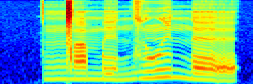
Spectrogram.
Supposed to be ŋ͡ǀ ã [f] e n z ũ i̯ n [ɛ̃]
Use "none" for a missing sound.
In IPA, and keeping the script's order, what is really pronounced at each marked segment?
m, ɛ

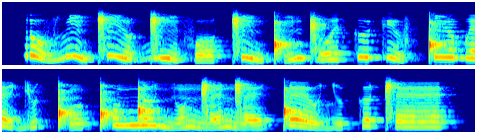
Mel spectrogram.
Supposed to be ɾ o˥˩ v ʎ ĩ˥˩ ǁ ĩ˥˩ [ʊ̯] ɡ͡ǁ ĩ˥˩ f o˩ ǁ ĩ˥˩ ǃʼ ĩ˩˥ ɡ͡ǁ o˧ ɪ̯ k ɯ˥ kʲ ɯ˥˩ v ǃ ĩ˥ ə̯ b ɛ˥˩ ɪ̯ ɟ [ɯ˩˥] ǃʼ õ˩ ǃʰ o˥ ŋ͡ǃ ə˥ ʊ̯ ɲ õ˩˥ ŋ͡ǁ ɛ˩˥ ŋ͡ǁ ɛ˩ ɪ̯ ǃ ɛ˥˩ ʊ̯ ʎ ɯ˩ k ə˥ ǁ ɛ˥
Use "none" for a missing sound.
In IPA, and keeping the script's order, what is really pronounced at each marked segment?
ʊ̯, ɯ˩˥

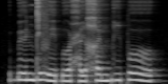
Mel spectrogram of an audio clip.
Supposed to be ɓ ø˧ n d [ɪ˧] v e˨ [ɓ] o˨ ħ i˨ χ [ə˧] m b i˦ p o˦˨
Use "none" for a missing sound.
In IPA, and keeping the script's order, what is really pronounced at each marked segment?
ɪ˧, ɓ, ɪ˧

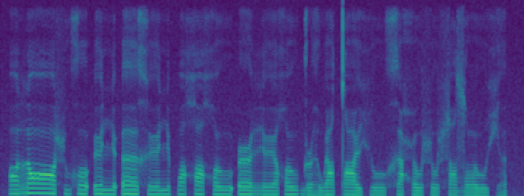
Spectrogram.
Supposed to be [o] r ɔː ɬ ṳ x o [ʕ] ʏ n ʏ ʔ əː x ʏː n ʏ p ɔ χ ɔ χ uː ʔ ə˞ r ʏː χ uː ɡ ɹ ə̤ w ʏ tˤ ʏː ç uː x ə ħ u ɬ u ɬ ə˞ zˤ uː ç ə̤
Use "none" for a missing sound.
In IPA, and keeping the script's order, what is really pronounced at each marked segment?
ɔ, ʔ

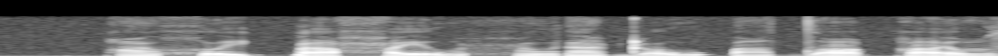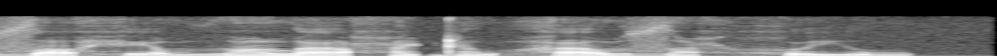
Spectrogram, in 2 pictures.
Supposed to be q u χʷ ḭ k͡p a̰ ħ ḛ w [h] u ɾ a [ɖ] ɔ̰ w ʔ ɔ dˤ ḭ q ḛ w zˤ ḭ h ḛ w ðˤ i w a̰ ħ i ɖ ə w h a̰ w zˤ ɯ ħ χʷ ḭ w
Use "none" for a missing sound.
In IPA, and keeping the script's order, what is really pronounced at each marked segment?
ħ, ɖ

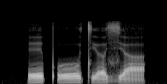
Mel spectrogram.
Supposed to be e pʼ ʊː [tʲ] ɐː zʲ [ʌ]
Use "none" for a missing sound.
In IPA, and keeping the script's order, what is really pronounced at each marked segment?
tʲ, a

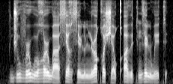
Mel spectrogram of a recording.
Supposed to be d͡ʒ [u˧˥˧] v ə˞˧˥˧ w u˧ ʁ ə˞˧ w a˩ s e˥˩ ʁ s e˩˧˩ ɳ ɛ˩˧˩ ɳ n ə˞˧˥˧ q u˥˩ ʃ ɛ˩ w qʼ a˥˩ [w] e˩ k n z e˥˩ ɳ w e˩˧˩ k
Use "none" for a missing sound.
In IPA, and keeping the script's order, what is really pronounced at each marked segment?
u˧˥˧, ð

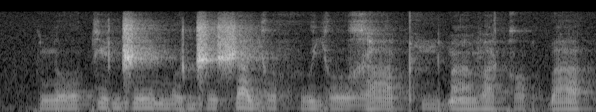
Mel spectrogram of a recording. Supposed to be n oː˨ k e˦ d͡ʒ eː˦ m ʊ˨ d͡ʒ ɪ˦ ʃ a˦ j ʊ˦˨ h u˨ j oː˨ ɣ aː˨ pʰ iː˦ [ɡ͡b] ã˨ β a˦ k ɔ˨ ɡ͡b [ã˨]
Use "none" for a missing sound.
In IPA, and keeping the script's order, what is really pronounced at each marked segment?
ɓ, a˨

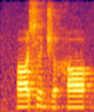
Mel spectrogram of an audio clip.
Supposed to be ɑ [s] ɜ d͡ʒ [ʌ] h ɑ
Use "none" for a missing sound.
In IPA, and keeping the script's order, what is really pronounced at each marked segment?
ɕ, ʌ

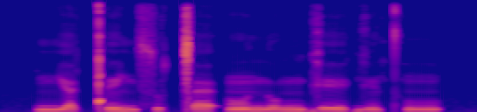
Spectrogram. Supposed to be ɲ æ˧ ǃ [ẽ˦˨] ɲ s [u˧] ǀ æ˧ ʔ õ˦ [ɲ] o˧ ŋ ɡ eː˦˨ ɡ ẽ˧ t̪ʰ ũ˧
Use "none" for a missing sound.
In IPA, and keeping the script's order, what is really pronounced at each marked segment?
ẽ˦˨, u˧, n

